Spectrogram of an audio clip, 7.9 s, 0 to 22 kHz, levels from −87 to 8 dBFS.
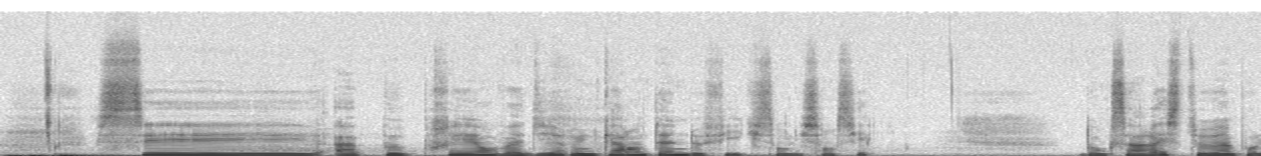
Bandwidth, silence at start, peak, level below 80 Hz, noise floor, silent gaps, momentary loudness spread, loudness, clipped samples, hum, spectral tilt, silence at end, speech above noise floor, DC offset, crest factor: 19.5 kHz; 0 s; -4 dBFS; -30 dBFS; -42 dBFS; none; 10 LU; -20 LUFS; under 0.1%; none; -6 dB/octave; 0 s; 23 dB; under 0.1%; 16 dB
